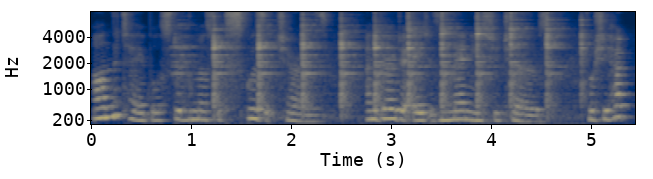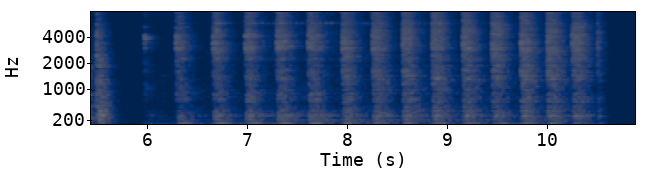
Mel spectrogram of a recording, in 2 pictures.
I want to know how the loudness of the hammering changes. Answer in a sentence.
The loudness of the hammering goes down.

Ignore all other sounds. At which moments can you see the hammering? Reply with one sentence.
You can hear the hammering from 0.8 to 10.6 s.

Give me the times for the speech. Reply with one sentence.
You can hear the speech from 0.0 to 5.3 s.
